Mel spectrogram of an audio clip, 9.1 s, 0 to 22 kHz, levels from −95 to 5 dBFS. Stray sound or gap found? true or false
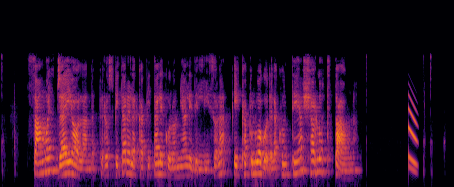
true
